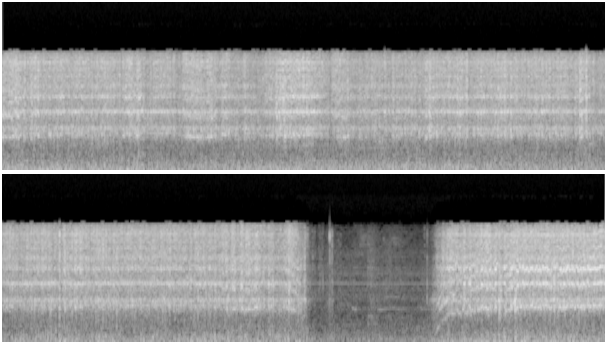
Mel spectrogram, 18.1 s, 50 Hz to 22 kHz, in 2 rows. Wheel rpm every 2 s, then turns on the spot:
230, 230, 230, 230, 240, 230, 140, 50, 190.
none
